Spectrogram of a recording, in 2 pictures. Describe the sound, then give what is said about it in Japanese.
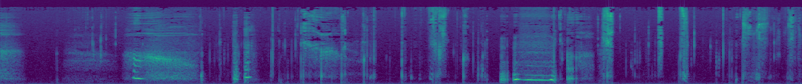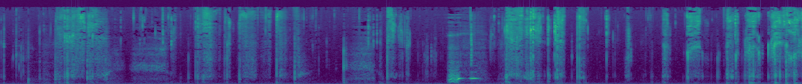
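Whispered Japanese ASMR roleplay full of kissing sounds, many soft, wet lip smacks repeated in irregular clusters, faint and close, with breathy sighs between them. “ご褒美にキスしてあげますね。いきますよ。”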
